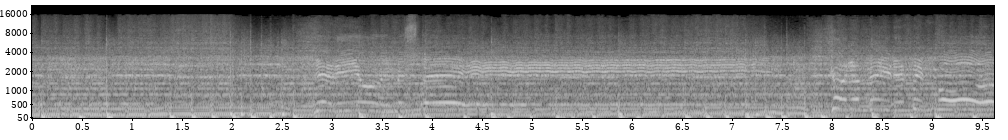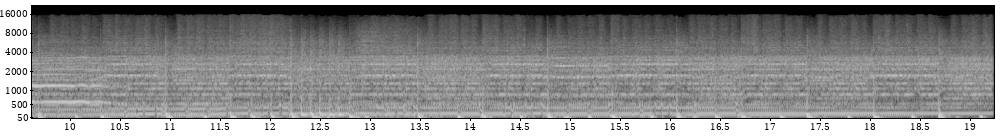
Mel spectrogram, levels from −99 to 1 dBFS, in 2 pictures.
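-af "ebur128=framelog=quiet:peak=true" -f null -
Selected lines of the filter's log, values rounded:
Integrated loudness:
  I:         -21.7 LUFS
  Threshold: -31.7 LUFS
Loudness range:
  LRA:         2.3 LU
  Threshold: -41.5 LUFS
  LRA low:   -22.6 LUFS
  LRA high:  -20.4 LUFS
True peak:
  Peak:       -9.7 dBFS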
